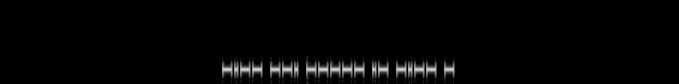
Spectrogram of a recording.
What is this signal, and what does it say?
Morse code, heard as a keyed tone, about 40 wpm, 700 Hz. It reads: YG0AYT
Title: DXCC-100 Call Signs - 6 Characters - Repeated 3x - 40wpm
